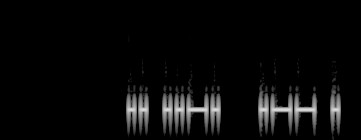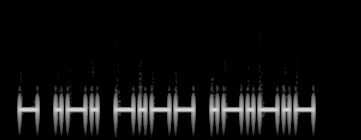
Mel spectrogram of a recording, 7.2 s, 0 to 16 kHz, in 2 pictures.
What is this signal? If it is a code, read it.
Morse code, heard as a keyed tone, about 20 wpm, 700 Hz. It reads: IF WE TRY.
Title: Sentences with 2-Word Phrases - Spoken Beginning - 20wpm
